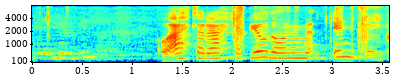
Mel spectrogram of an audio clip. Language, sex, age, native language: Icelandic, female, 11, Icelandic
